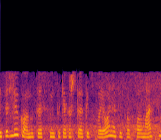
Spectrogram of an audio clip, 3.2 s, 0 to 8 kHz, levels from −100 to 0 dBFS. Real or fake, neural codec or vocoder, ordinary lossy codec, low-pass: real; none; AAC, 16 kbps; 7.2 kHz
